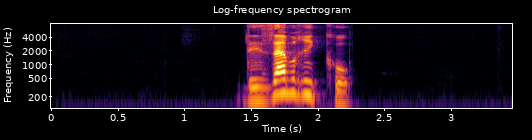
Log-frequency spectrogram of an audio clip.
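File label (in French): "des abricots", French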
